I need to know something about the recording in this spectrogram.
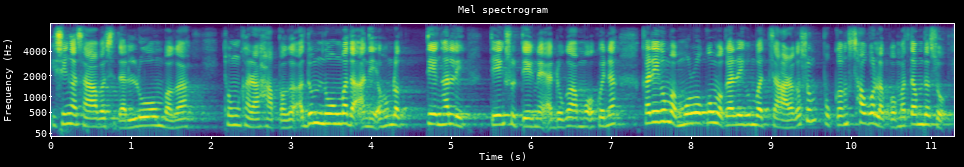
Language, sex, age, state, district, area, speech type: Manipuri, female, 30-45, Manipur, Kakching, rural, spontaneous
